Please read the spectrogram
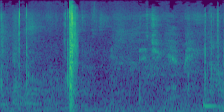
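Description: Hushed whispering voices, with one sharp click about two-thirds of a second in.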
